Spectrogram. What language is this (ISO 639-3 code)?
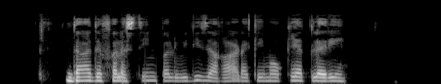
pus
